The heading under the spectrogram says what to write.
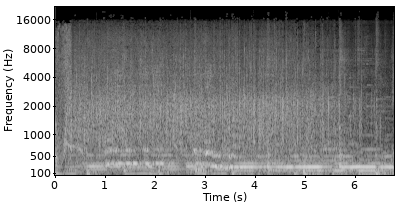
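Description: A children's choir, les petits chanteurs d'Anières, sings a song, voices holding steady sustained notes together at a full, even loudness throughout, over a bright, busy backing.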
